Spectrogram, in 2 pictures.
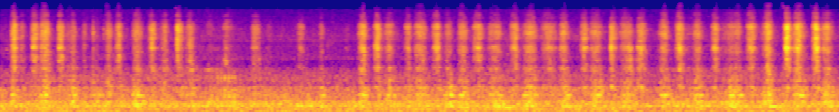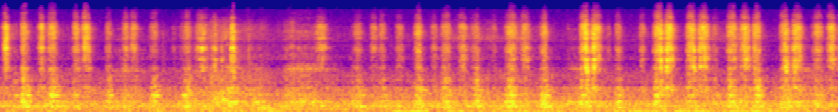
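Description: A hand scraper works the cast-iron bed of a Myford lathe, short rasping strokes repeating in a steady stream throughout, close but fairly quiet, with no voices over it.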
